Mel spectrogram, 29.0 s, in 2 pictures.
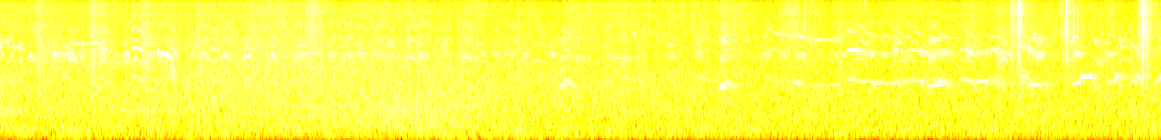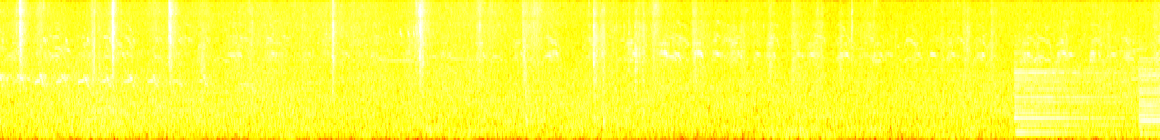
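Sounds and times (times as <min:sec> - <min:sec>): birds chirping: 0:27.2 - 0:29.0.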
